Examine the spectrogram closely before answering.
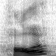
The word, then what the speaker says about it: challah: is it yeah what do you know what challah it's spelled c-h-a-l-l-a-h breakfast yeah it's it's Hollow breakfast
